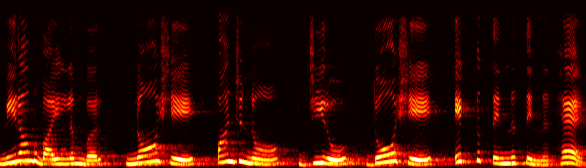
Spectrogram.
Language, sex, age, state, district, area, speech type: Punjabi, female, 30-45, Punjab, Kapurthala, rural, read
